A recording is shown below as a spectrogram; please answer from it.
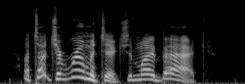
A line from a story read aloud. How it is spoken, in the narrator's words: said the sergeant in a loud voice, as if he wanted some third person to hear us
